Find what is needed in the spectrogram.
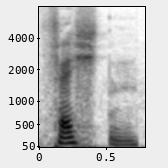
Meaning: gerund of fechten; fencing
- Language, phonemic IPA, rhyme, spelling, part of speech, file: German, /ˈfɛçtn̩/, -ɛçtn̩, Fechten, noun, De-Fechten.ogg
